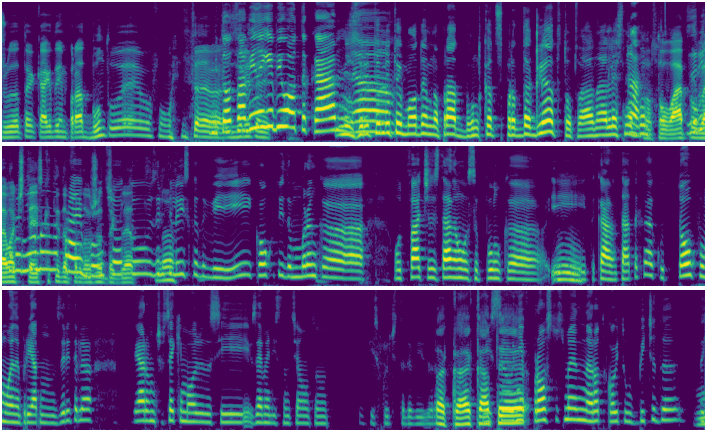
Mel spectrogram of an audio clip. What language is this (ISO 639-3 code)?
bul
